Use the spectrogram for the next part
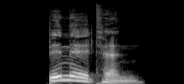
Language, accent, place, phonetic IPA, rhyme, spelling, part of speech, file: German, Germany, Berlin, [ˈbɪml̩tn̩], -ɪml̩tn̩, bimmelten, verb, De-bimmelten.ogg
- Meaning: inflection of bimmeln: 1. first/third-person plural preterite 2. first/third-person plural subjunctive II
